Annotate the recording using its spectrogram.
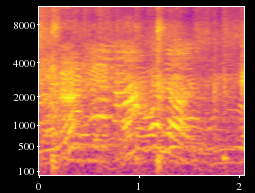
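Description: Several high-pitched voices, children among them, talking and calling over one another in unintelligible chatter.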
